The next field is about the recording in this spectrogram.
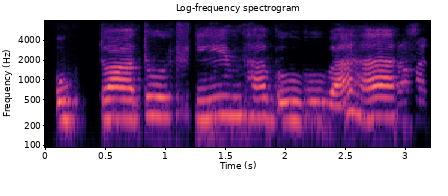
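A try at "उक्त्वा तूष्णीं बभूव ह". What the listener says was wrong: Not to say babu.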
